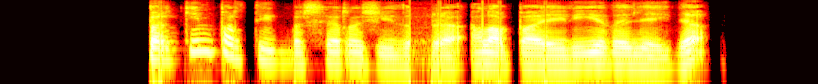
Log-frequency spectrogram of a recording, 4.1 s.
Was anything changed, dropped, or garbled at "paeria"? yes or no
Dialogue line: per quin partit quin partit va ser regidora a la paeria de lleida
no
